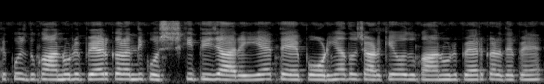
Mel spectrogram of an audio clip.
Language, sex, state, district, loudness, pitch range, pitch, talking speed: Punjabi, female, Punjab, Kapurthala, -17 LUFS, 220-235 Hz, 230 Hz, 240 wpm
